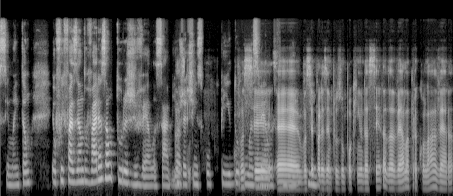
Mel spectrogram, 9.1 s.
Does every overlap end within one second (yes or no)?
no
